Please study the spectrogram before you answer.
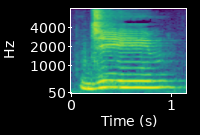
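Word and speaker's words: جيم: When it touches the hard palate, we pronounce Jim, Sha, and Ya. So the first one is Jim, Jim, Jim.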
